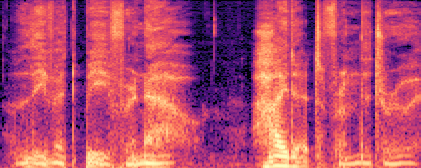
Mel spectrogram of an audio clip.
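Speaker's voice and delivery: high-pitched demon voice. Voicing a demon speaking in a character's head: demon's voice. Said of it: "It is the voice of your demon".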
